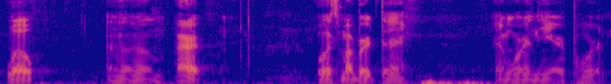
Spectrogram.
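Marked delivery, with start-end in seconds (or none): none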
